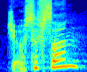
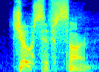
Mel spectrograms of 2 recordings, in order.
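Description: First: Joseph's son? rising sharply high and soft; Joseph's son? in a high, soft disbelieving rise; incredulous question. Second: Joseph's son? dropped low and soft with a falling sneer; Joseph's son? low, quiet and falling with contempt; scornful put-down. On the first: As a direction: ask "Joseph's son?" as if it can't be true. Crowd questions Jesus' origins. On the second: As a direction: spit out "Joseph's son?" dismissively. Crowd turns contemptuous. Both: Retold or imitated.

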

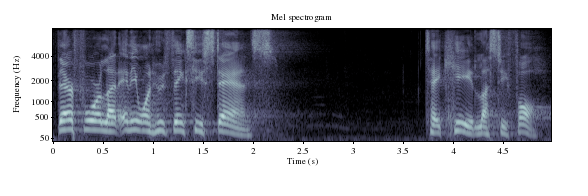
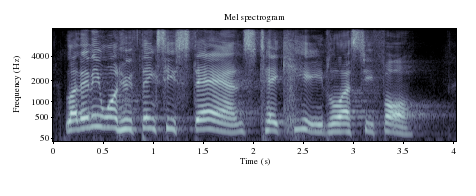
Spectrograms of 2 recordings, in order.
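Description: First: Said in the usual way. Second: "Let anyone who thinks he stands take heed lest he fall" said slowly, every word weighed; slow, deliberate preacher's repeat; slow, weighty repeat. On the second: Shown as a demonstration.

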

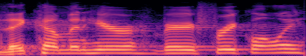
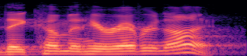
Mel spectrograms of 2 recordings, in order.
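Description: First: "They come in here very frequently?" pitched higher as a question; asking question. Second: "every night" stated with a falling tune; matter-of-fact answer. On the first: Tony asks the owner about the women, "very frequently?" lifted as a question. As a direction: ask "very frequently?" with a lifted, inquiring tune. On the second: Owner answers Tony about the women, "every night" falling, matter-of-fact. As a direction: answer quickly, dropping on "night". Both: Retold or imitated.

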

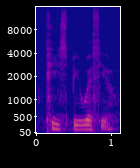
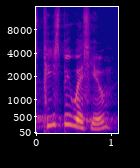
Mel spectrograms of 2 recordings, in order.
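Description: First: Softer, hushed greeting; hushed Jesus line. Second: Said in the usual way. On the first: Acted. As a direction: say it gently, almost hushed.

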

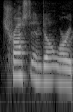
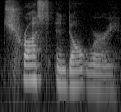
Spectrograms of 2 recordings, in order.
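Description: First: Said in the usual way. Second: Low, slow and soft, letting each word sink in; slow soft emphasis. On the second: Acted. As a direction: lay it down gently and very slowly. Repeats the key message twice.

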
